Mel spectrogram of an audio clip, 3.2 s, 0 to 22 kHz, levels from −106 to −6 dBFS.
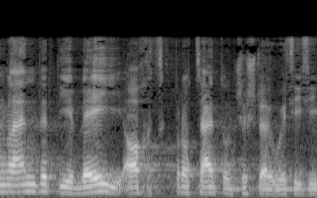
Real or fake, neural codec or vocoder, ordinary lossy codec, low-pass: real; none; none; 9.9 kHz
